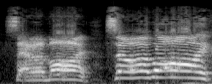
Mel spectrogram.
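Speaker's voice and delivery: building from loud to high, slow shout; Mr Twit crying out. A narrator's reading. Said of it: "cried Mister Twit".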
